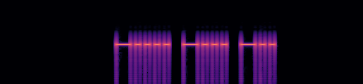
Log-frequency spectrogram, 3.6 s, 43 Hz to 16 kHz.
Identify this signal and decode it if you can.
Morse code, heard as a keyed tone, about 25 wpm, 700 Hz. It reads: 6BD
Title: Three Challenging Letter-Number Combinations 25wpm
